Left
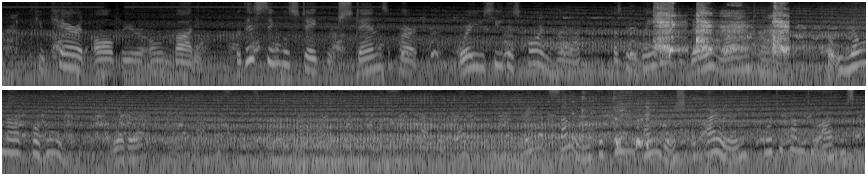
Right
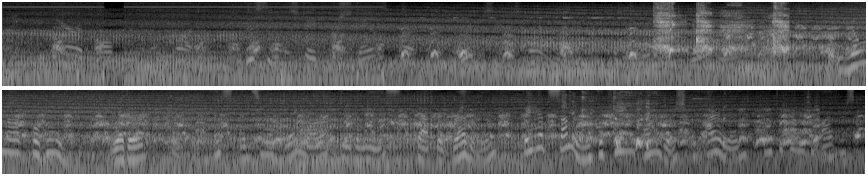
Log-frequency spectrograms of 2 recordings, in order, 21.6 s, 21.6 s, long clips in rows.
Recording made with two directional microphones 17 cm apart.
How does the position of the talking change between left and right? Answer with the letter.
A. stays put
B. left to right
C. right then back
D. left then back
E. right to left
C.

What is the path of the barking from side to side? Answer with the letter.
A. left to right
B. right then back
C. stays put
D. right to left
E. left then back
C.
